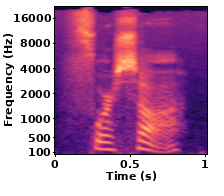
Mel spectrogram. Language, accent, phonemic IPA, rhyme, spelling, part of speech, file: English, US, /fɔɹˈsɔ/, -ɔː, foresaw, verb, En-us-foresaw.ogg
- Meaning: simple past of foresee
